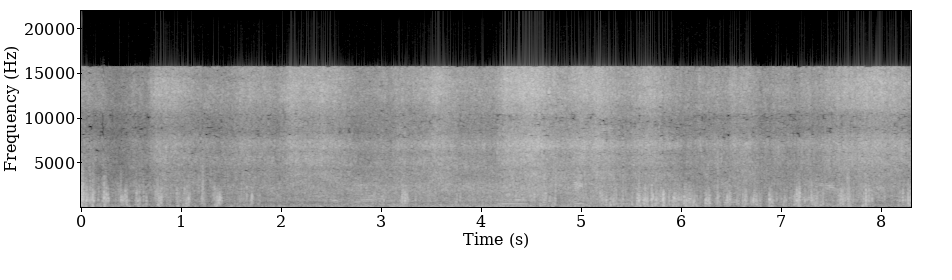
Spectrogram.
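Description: Wind buffeting the microphone of a camera aboard a moving boat, in irregular gusts over the boat's steady low hum and the wash of water.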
